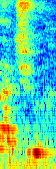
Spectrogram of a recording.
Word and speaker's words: nature: o famoso Nature Nature Nature que se escreve mas como é francês se fala Nature Brut erou em francês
